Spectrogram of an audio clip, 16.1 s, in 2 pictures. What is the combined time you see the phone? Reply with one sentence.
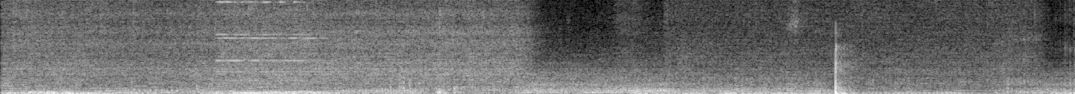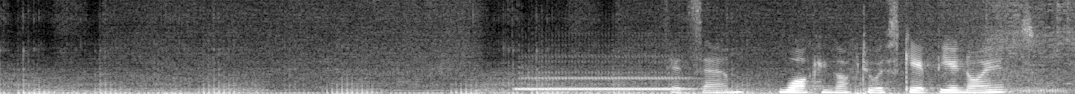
The phone can be heard for 3 seconds in total.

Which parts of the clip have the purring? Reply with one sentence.
You can hear the purring from 0.0 to 16.0 s.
